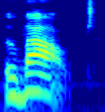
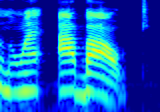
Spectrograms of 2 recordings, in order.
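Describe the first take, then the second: First: "about" with a weak schwa at the start; correct about. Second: "about" with a full open a at the start; wrong about. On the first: Teacher modelling the right form for students, schwa. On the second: Teacher contrasting wrong and right for students, open a. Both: Shown as a demonstration.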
